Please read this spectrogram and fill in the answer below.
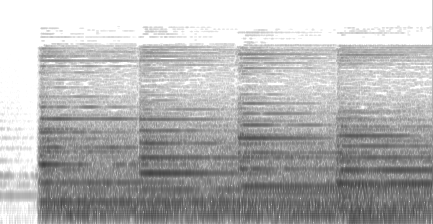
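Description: Church bells ringing, starting about half a second in, with a fresh strike roughly once a second and each note ringing on under the next.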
